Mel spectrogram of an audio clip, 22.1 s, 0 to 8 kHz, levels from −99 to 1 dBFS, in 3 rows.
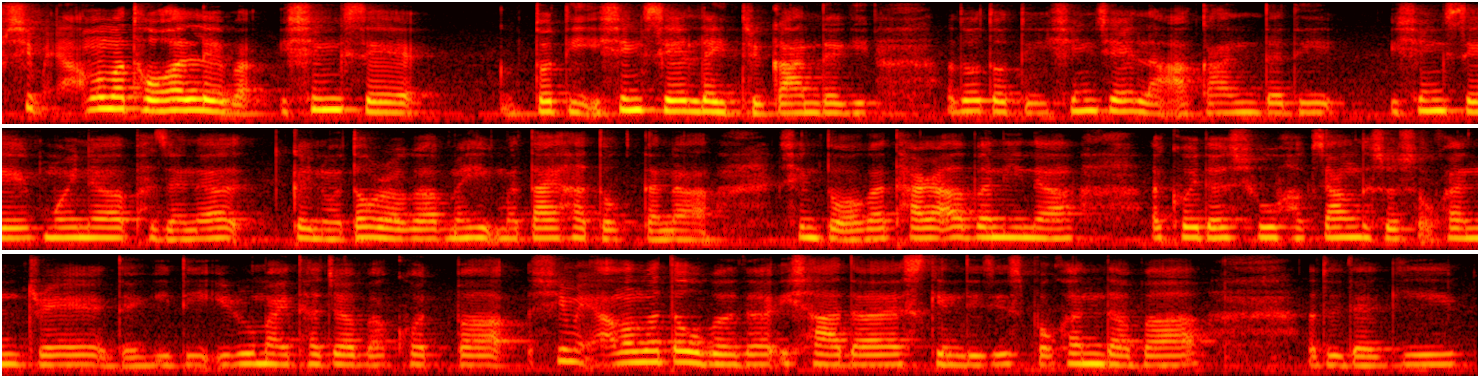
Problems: background sounds at intervals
